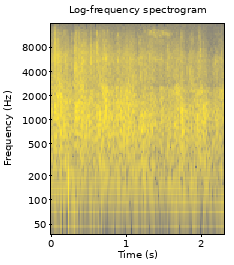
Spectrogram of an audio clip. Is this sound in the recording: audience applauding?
yes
